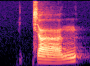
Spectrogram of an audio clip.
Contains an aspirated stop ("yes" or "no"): no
